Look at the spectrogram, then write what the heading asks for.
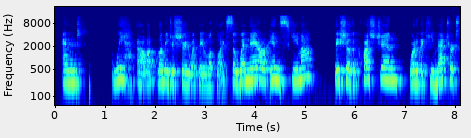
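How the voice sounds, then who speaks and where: Audible room echo surrounds a woman with a high pitch. She speaks at a moderate pace with fairly even intonation. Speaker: marketing consultant and presenter. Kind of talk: webinar presentation; Q&A answer.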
